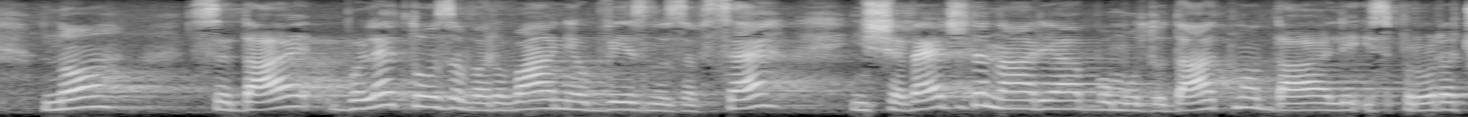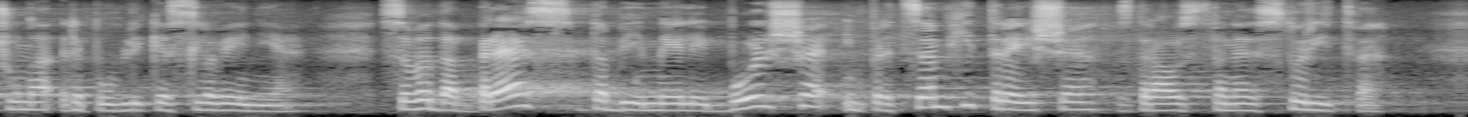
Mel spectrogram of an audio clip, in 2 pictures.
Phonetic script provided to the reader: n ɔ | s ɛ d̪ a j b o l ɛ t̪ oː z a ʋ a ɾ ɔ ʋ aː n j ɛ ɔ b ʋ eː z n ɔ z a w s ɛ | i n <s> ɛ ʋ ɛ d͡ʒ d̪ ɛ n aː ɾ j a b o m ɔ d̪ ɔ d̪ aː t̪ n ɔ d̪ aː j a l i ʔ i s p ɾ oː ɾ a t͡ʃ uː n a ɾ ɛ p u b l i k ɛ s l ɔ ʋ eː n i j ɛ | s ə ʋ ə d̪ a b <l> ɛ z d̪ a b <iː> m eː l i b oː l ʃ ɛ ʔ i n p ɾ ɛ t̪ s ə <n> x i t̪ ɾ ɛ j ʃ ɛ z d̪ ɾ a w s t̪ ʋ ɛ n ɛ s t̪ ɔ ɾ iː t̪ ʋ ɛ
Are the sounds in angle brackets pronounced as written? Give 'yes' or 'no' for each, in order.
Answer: no, no, yes, no

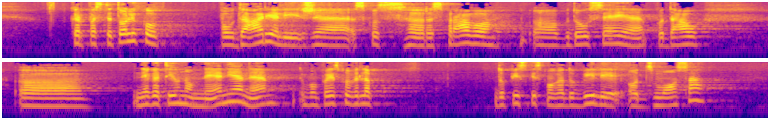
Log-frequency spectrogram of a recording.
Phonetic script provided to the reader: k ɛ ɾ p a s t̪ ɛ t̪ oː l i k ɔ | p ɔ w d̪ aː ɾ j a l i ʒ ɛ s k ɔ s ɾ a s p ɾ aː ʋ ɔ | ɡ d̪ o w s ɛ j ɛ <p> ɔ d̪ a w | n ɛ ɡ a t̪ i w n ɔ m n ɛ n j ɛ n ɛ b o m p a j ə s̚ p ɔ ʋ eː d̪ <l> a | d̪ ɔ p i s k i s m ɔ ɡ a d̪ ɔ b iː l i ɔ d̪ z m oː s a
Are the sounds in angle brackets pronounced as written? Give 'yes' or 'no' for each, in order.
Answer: yes, yes

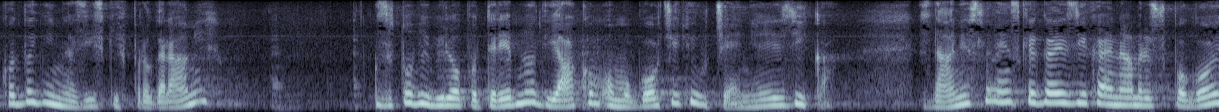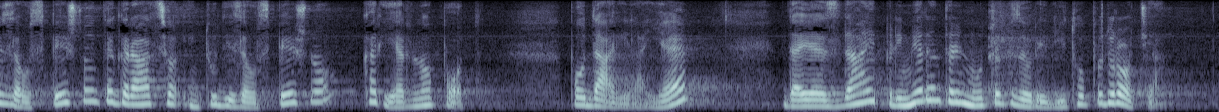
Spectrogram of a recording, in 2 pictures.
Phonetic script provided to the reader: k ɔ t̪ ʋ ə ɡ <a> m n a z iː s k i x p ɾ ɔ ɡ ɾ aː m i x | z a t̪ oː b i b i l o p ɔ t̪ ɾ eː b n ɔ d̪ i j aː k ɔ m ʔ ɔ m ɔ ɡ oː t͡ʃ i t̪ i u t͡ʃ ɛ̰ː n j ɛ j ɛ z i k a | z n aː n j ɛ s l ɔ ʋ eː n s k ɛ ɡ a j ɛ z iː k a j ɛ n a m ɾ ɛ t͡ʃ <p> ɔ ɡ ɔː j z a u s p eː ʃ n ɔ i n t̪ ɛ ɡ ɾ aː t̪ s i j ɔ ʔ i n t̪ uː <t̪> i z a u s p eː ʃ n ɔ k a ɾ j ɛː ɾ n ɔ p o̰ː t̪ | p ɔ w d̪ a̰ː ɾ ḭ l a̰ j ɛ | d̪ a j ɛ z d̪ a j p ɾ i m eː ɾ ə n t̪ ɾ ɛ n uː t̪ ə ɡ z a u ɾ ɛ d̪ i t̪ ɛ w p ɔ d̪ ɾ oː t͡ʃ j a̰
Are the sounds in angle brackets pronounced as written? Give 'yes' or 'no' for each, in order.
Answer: no, yes, no

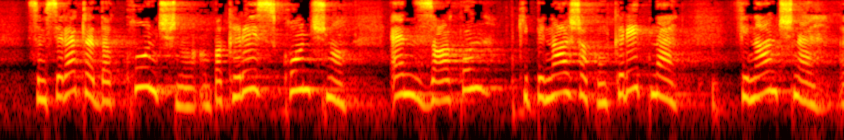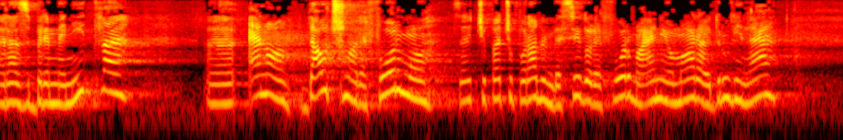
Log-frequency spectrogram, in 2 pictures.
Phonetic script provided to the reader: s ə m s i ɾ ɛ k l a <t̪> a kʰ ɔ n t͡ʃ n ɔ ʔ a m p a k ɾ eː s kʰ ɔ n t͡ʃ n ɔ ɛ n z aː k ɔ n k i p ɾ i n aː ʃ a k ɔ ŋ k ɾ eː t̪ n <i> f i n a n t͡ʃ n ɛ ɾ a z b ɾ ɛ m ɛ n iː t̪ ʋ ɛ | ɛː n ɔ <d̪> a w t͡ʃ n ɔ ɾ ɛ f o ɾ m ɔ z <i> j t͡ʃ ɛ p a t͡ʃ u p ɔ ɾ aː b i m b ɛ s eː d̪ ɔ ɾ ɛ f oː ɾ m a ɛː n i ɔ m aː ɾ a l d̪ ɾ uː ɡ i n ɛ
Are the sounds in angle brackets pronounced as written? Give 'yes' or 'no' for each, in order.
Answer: no, no, yes, no

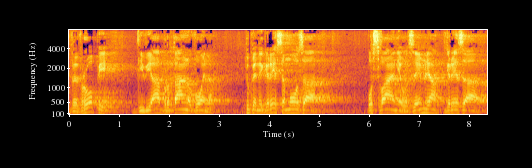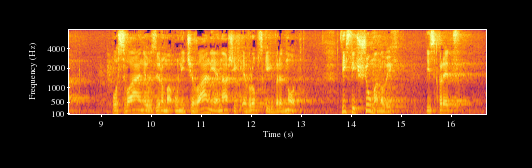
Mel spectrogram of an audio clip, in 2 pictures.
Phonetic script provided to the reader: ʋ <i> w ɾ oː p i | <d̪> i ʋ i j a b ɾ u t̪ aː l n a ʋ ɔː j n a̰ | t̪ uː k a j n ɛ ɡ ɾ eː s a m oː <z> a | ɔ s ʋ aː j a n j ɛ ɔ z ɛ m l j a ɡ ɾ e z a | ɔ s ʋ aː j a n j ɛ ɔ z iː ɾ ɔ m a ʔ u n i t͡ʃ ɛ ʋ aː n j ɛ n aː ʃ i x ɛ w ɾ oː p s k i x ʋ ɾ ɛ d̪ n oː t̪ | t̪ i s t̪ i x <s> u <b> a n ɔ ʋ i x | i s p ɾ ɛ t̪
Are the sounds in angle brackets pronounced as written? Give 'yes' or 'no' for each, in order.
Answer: no, yes, yes, no, no

